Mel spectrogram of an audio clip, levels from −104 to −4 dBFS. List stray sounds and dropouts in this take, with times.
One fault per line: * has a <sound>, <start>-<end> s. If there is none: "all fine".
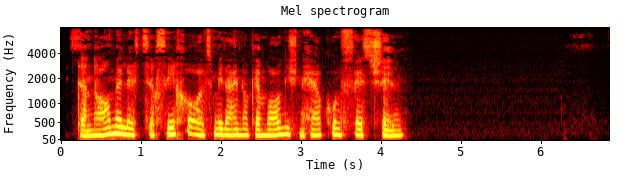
all fine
